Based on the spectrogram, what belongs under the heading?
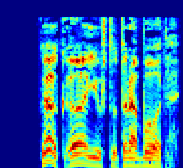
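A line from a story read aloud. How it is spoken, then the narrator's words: Grumbling. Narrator (Russian): ворчал Басилов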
